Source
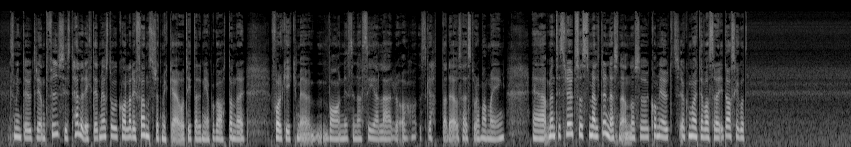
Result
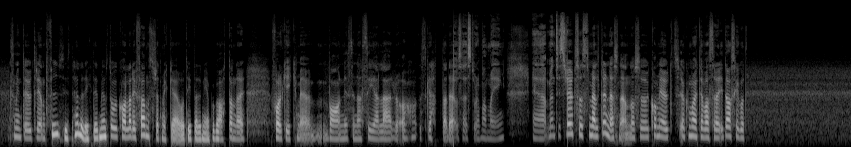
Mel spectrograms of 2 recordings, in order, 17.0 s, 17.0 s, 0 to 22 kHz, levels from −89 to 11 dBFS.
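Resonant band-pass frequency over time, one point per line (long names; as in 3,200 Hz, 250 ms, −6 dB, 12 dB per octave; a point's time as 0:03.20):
resonant band-pass, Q 0.95
1,200 Hz
from 0:01.02 220 Hz
from 0:02.16 990 Hz
from 0:03.42 340 Hz
from 0:04.37 1,200 Hz
from 0:09.06 5,100 Hz
from 0:11.34 1,400 Hz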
